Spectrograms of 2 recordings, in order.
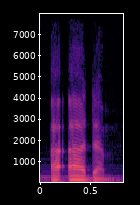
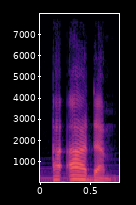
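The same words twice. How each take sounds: Both takes have the same delivery.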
